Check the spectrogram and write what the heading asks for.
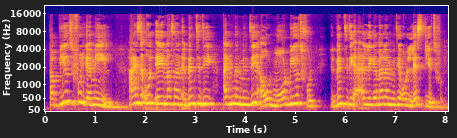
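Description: A woman's voice: on the high side, a little mellow. A woman teacher with an Egyptian accent explaining a grammar lesson patiently, asking questions and answering them herself. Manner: patient, asks and answers her own questions. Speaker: English teacher. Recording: roomy echo, mic at a distance.

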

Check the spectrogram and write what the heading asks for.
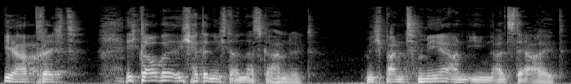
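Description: A man's voice: mid-range voice, animated, a little slow, darkish tone, close to an everyday voice. Man doing a loyal young pig-keeper lad, earnest and heartfelt, storybook reading. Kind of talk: audiobook reading.

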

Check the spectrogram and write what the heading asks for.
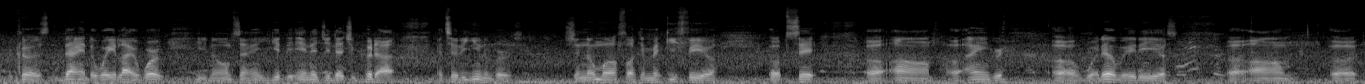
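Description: A man's voice: on the low side, fairly even intonation, moderate pace. A young American man talking bluntly and emphatically in a casual, slangy, profane vlog, recorded on a phone while walking outdoors. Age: young adult. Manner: blunt, emphatic, repeating catchphrases. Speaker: vlogger. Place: outdoors, walking along a street. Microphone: phone held at arm's length. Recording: noisy outdoor recording with traffic.

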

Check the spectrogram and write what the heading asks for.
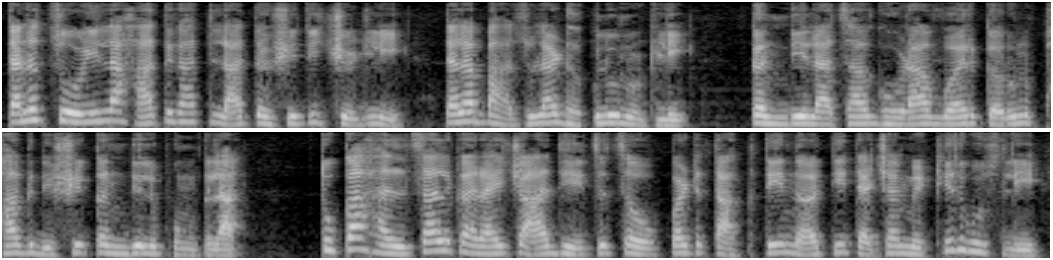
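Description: A man narrating a serialized novel in a steady storytelling manner. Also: fairly high pitch, unhurried.

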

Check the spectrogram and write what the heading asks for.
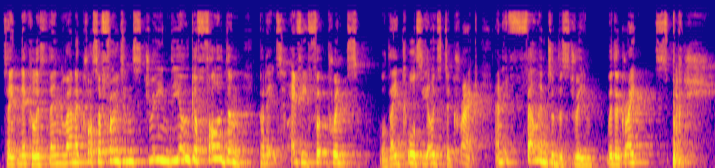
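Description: Storyteller, gentle and chatty with children; somewhat high voice; roomy sound with a long reverb. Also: male voice, moderate pace. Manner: gentle, chatty, asks the listeners questions. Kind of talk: reading a picture book aloud to children.

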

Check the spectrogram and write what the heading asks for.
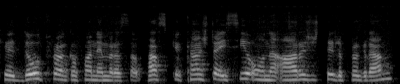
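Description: A woman's voice: mid-range voice, fast, slight background noise, rough recording. A woman from Canada with a Canadian French accent, chatting as a guest singer and laughing often. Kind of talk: casual chat.

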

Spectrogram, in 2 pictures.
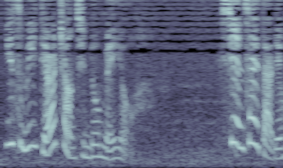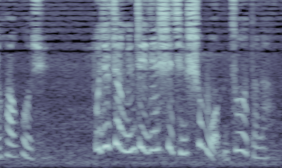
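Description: A woman's voice: sits high, sing-song, quick pace, warm tone, a little hiss or hum. An actress playing a condescending, calculating young woman in a TV drama. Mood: scornful, calculating.

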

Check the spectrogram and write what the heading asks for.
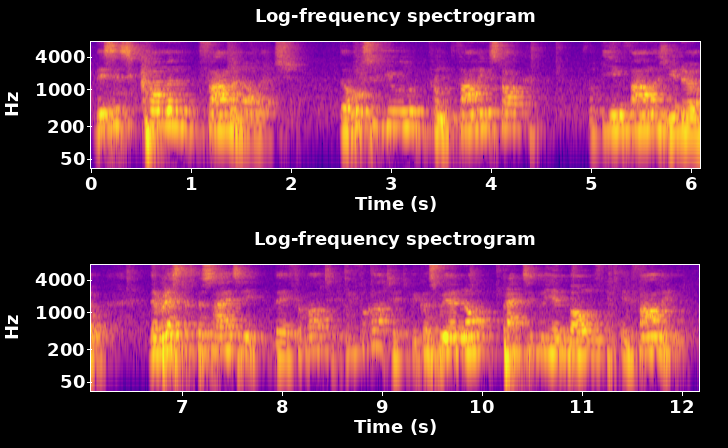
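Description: With a Danish accent and a dark-toned but fairly high voice, a middle-aged gene bank speaker gives an informal seminar on a handheld mic to a seated audience in a large room, often correcting himself. He talks at normal speed with few pauses, recorded from far away in an echoey space with slight background noise.

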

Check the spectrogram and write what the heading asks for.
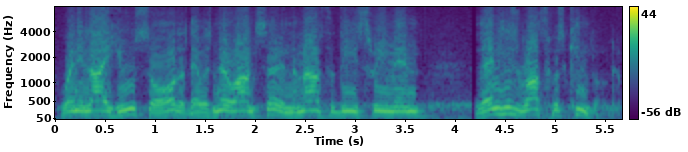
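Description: A man narrating a dramatized scripture reading in a measured, formal storytelling manner. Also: mid-range voice, slight background noise, low-quality recording.

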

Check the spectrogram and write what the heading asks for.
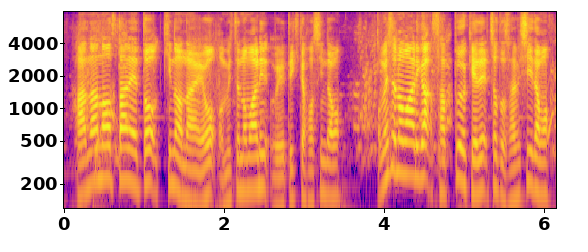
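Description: A man's voice: on the high side, a bit bright. A man voicing a chatty, bossy but kind raccoon shopkeeper in a sing-song way.

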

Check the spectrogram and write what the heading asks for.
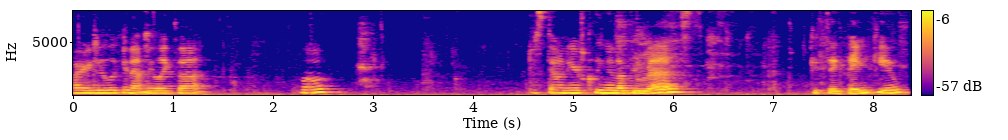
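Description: Filming herself indoors at arm's length, a young vlogger and pet sitter talks cheerfully to her animals. Her slightly high, mellow voice moves unhurriedly with long pauses, over a faint hiss or hum.

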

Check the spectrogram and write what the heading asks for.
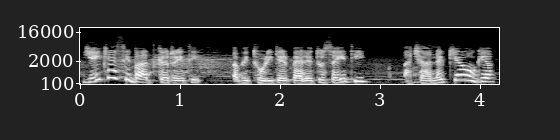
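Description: A woman's voice: medium pitch, sing-song, normal speed, a bit bright. A woman narrator voicing Tara, a good-natured young woman who keeps asking bewildered questions. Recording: dull lo-fi audio with faint music.

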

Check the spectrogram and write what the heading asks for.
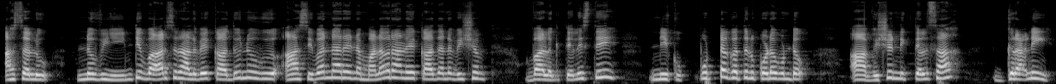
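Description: A woman's voice: a little high, close to an everyday voice. Woman voicing a furious scheming grandmother. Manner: scolding, accusing. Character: scheming furious old grandmother, sharp-tongued.

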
